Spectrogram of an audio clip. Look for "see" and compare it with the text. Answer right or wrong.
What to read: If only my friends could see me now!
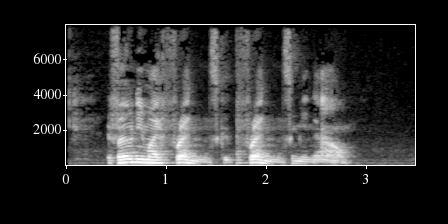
wrong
